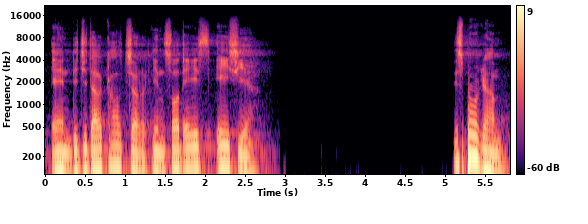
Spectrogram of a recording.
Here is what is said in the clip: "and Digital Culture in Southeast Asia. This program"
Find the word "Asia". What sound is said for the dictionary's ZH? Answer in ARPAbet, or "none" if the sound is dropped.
SH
